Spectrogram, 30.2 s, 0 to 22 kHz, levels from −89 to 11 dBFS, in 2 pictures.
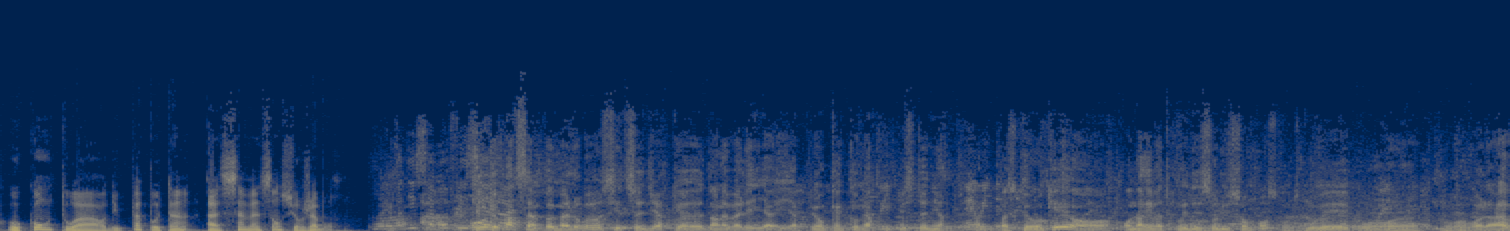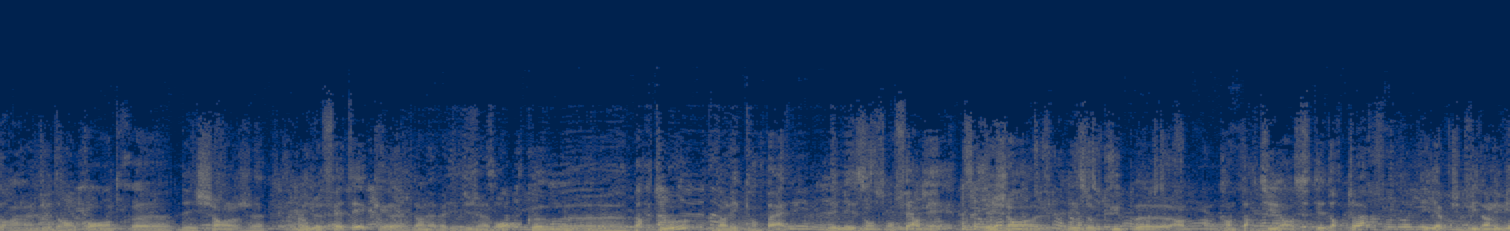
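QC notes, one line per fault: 19.12–23.69 s, call bitrate drop: for about 4.5 s the sound turns coarse and watery, with the top end dulled, which fits the encoder being pushed from around 64 kbps down to roughly 23 kbps after the bandwidth estimate fell. It differs from a plain low-pass filter or packet loss because the sound keeps flowing without gaps or clicks, while the detail smears and thins rather than simply losing treble, then returns to full clarity once the bitrate recovers.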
